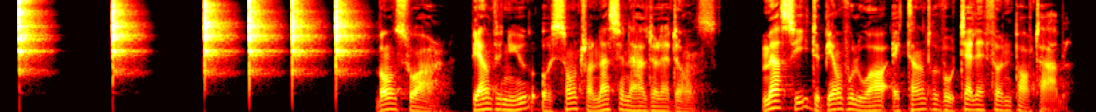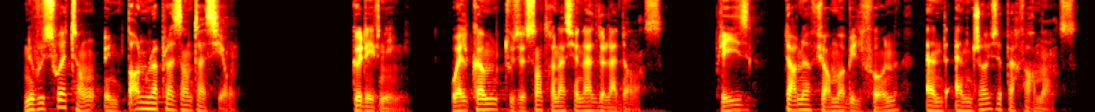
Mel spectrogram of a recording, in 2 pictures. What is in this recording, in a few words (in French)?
annonce spectacle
